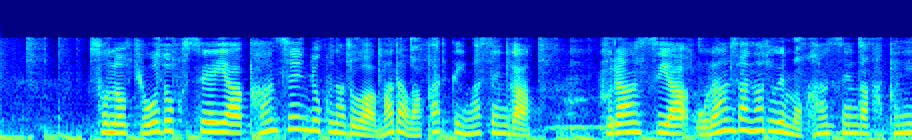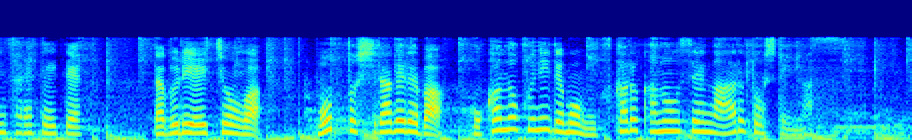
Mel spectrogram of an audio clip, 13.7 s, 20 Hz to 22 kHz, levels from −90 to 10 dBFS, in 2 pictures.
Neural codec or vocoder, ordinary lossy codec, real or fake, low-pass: autoencoder, 48 kHz, 32 numbers a frame, DAC-VAE, trained on Japanese speech; none; fake; 7.2 kHz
